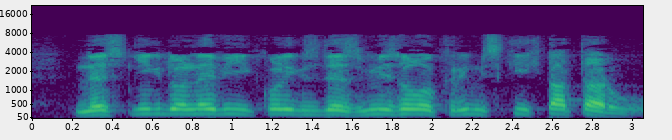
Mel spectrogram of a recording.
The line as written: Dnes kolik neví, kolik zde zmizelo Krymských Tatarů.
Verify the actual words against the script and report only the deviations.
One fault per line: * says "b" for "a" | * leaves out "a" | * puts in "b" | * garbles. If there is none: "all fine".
* says "nikdo" for "kolik"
